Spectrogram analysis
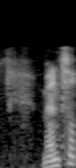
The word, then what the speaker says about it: mental: Mental means related to the mind. It's an adjective. How many syllables? Mental. 2. Stresses on the first.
